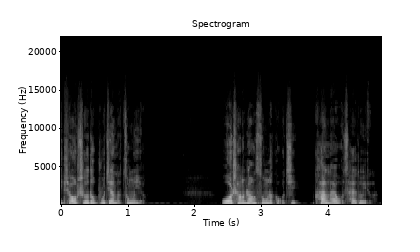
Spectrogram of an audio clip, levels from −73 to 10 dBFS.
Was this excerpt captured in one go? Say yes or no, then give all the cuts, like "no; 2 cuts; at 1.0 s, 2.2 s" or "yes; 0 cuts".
yes; 0 cuts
